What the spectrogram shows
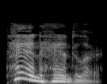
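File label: "panhandler", British English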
